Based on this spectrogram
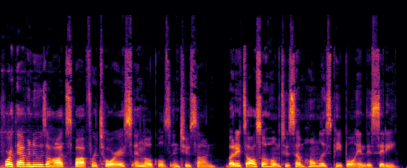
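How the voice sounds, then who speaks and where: An unremarkable speaking voice moves at a fairly quick pace with fairly even intonation and hardly any pauses. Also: woman, medium pitch for a woman. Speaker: student reporter. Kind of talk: TV news report.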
